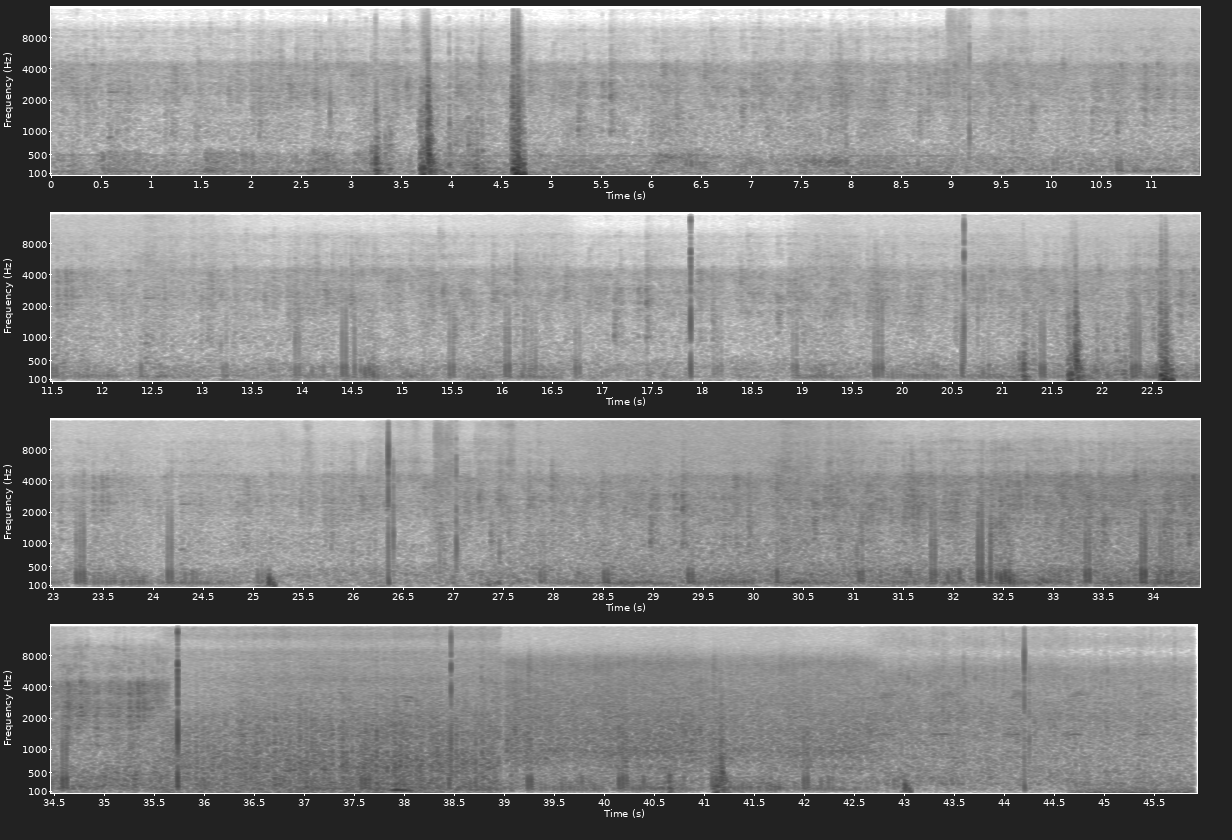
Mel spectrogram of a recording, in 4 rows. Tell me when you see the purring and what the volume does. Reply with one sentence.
You can hear the purring from 0.0 to 45.8 s, getting louder then quieter.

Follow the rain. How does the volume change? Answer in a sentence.
The volume of the rain goes up.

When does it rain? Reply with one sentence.
You can hear the rain from 0.0 to 45.8 s.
